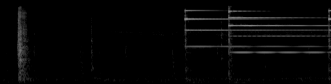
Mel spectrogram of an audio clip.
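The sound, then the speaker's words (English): An antique astronomical clock on the desk in King George III's library at Buckingham House sounds: a sharp click and a few faint ticks, then two bright, ringing chime strikes that hang and sustain to the end. “This astronomical clock had pride of place on the desk”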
